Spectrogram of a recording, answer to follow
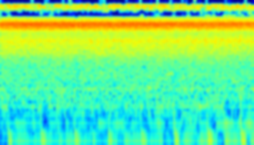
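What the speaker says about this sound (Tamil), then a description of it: "மேற்கு தொடர்ச்சி மலைப்பகுதிகளில் பெய்த மழையால் குற்றாலத்தில் ஆர்ப்பரித்து கொட்டும் தண்ணீர்" Heavy runoff from rain in the Western Ghats pours down the falls at Courtallam. It makes a dense, constant roar of rushing water, loud and close from start to finish with no break.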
